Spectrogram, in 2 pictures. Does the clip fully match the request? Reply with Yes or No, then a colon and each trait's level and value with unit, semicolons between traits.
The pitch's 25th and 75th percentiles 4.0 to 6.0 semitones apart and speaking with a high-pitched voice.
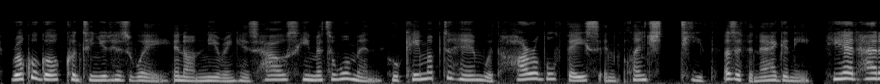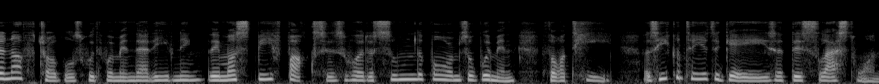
Yes: average, 4.5 semitones; high, 195 Hz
